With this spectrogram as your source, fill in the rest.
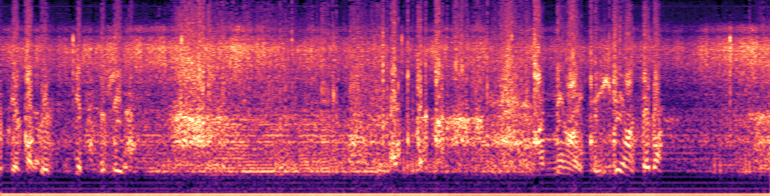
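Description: A man talks calmly over a crackly phone line.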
